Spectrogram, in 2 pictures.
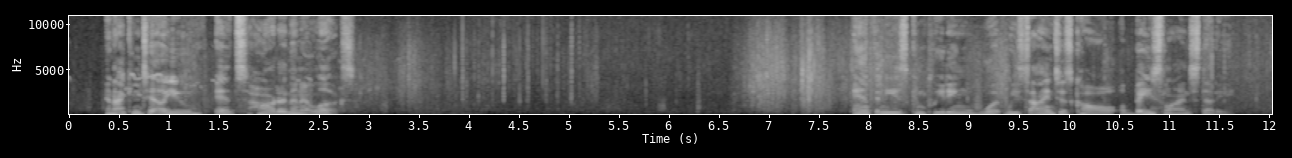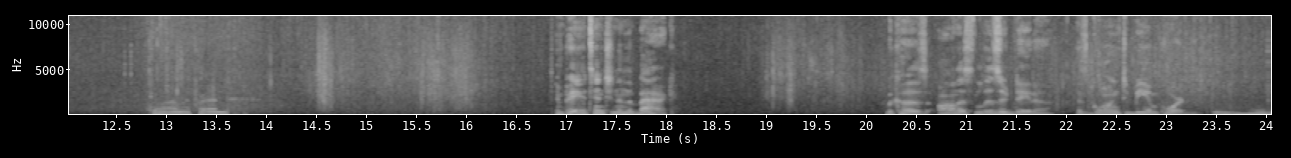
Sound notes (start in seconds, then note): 6.6 palm fronds rustling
